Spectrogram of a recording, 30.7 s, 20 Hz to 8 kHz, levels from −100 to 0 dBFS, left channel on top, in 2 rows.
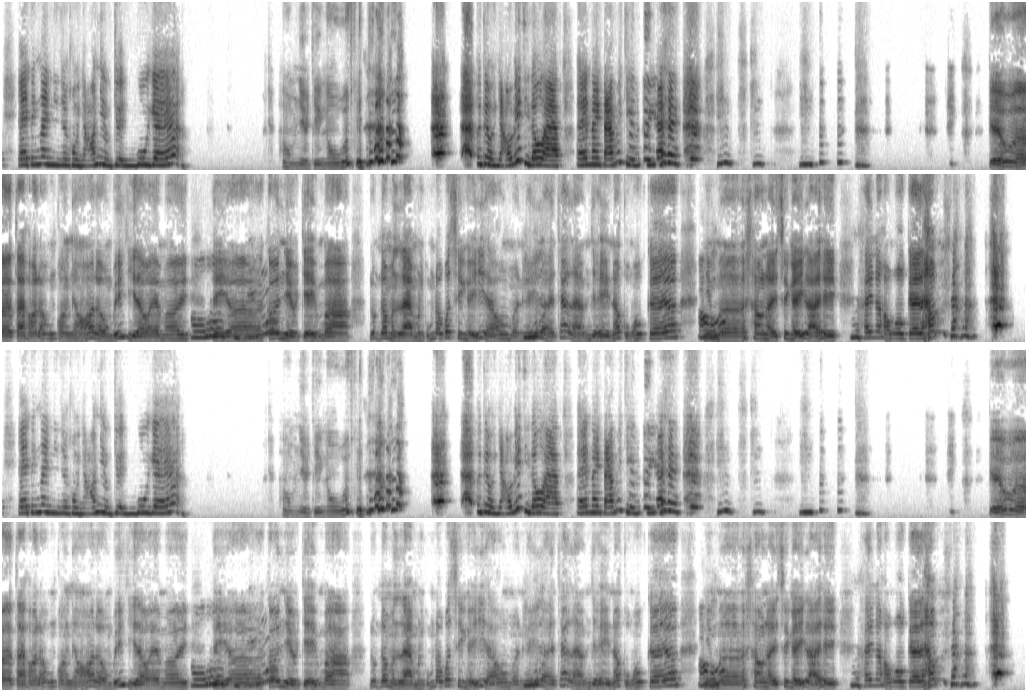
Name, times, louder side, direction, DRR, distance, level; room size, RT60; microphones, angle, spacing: voice 1, 0.0-2.8 5.6-6.0 6.4-11.0 11.3-11.4 12.0-12.2 12.8-13.0 18.2-19.5 23.2-23.5 25.8-26.3 28.1-28.3 29.6-30.5, left 4 dB, 35° left, 0.4 m, -22 dB
voice 2, 4.2-6.0 9.4-9.8 12.5-13.0 13.9-14.5 14.8-29.6, left 4 dB, 60° left, 0.7 m, -26 dB
2.1 x 2.0 x 3.3 m
head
